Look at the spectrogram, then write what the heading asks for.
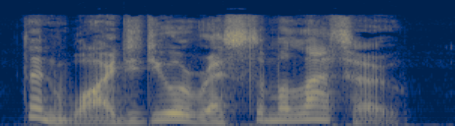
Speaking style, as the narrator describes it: Baines chuckled

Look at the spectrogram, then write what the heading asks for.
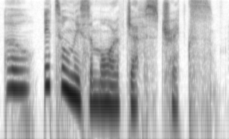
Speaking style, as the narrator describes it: Vari told Dennis calmly

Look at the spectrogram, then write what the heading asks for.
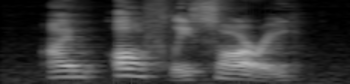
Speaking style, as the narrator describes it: he urged eagerly

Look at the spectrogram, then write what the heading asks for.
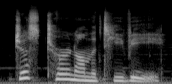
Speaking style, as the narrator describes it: said Bryant

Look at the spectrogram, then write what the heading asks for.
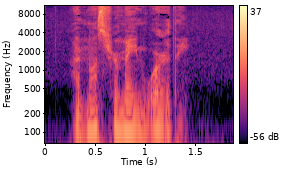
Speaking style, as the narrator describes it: she murmured back

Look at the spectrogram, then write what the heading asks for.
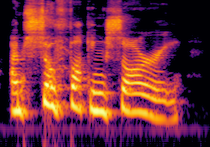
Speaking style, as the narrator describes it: he yelled back

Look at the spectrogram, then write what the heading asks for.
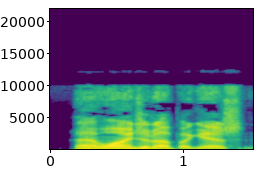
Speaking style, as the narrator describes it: He grunted

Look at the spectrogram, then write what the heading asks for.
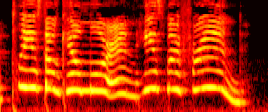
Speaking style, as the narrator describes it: Niels shouted

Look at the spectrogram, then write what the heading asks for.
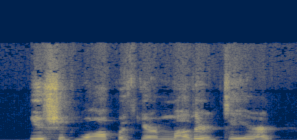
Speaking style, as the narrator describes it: cried the lady from Geneva, losing patience

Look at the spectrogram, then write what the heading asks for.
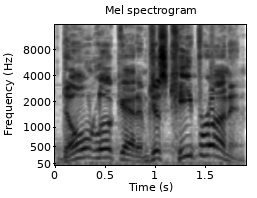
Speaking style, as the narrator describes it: Scooter barked

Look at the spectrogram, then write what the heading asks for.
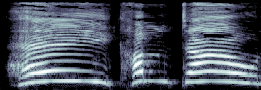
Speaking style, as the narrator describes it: yelled the elves

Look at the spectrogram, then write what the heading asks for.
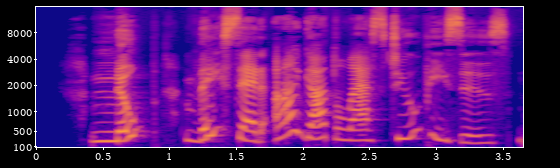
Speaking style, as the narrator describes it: the man laughed triumphantly

